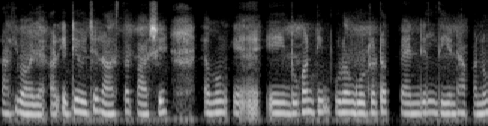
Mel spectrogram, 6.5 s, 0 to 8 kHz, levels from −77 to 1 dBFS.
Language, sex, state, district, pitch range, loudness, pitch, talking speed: Bengali, female, West Bengal, Purulia, 205-225 Hz, -20 LUFS, 215 Hz, 165 wpm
